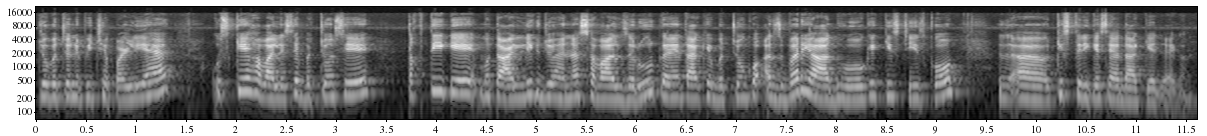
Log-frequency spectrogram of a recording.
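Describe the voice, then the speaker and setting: A woman's voice: medium pitch, fairly bright tone. Woman patiently teaching Quran reading. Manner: repeats a reassuring "theek hai" to check understanding. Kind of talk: spelling out and reciting a reading primer lesson.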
